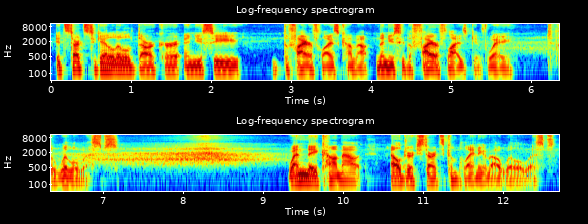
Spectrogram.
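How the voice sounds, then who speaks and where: A man's voice: deep voice, expressive, normal speed. A man improvising narration as the game master of a tabletop fantasy game.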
